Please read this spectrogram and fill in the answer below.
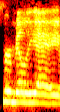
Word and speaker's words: Vermilyea: do you pronounce it it's vermilie or as i like to say vermill throw your hands up me or say yay and that is how it's done i love that vermilie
